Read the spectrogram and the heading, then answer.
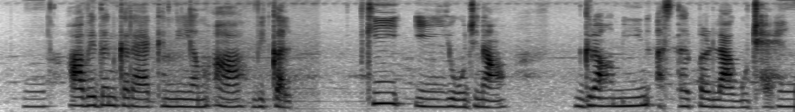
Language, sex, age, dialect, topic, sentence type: Maithili, female, 25-30, Angika, banking, question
